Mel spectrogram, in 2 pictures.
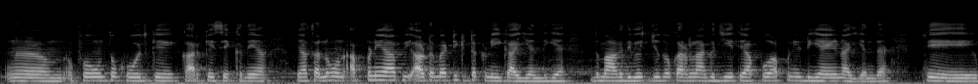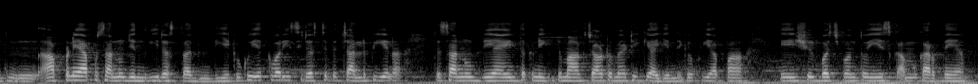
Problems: constant background noise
